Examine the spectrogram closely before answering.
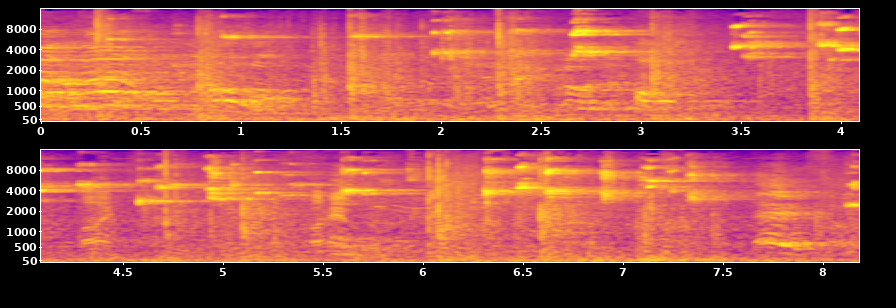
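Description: Sneakers squeak sharply on a hardwood court, echoing in a large gym.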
